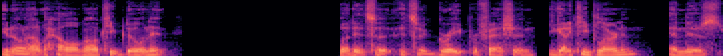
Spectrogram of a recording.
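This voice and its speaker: With a somewhat breathy, medium-pitched voice, a man talks at a moderate pace with ordinary pitch variation and long, frequent pauses. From North Carolina (born New York, moved at eight). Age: 60s. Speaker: trial lawyer. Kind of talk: podcast interview. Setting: studio.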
